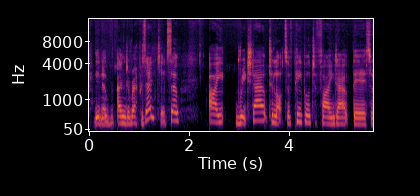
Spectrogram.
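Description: A woman speaks with a Welsh accent. Her pace is moderate. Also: dry, close sound with no echo. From Wales. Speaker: charity founder and interior designer. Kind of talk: casual interview.

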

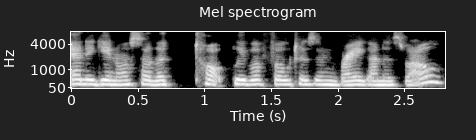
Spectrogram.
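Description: A woman speaks at a fairly high pitch and moderate pace, somewhat breathy with a dark, mellow tone. Her intonation is fairly even, and the sound is dry and close with no echo. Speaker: software engineer. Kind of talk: technical panel discussion.

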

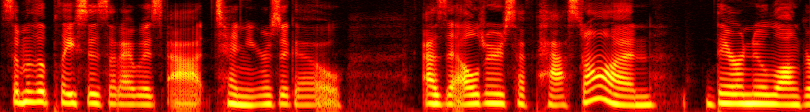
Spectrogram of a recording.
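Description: A woman with an American accent talks at a fairly quick pace in a normal speaking voice, with medium pitch and fairly even intonation. The sound is dry and close, with no echo. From Florida. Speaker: ethnobotanist. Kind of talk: casual interview. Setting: remote recording.

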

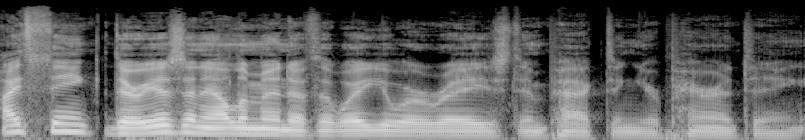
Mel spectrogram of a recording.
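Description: This man has a normal speaking voice, in an American accent with a fairly low pitch. He keeps a moderate pace and lively intonation. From Kansas, US Midwest. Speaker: songwriter and inventor. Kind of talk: casual interview.

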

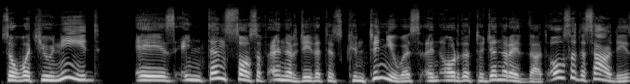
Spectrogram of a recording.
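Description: Recorded with a dry, close sound and no echo, a man speaks with ordinary pitch variation. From Saudi Arabia. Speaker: podcast co-host, former spy. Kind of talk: casual discussion.

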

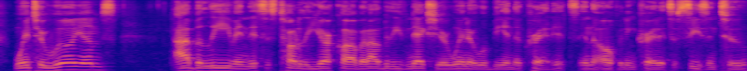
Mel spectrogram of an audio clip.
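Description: A man's very deep, low voice, animated and very fast, on a very clean recording with a silent background. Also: ordinary pitch variation. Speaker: podcast co-host and reality TV commentator. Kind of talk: casual chat.

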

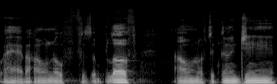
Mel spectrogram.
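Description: In a New York accent, a man with a very deep, low voice speaks with fairly even intonation, the sound dry and close with no echo on a very clean recording with a silent background. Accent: New York area. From New Jersey. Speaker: aspiring motivational speaker. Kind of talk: casual interview, hot seat. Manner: nervous.

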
